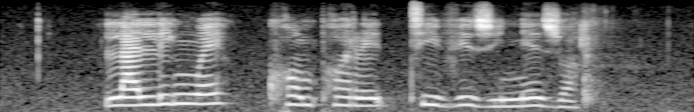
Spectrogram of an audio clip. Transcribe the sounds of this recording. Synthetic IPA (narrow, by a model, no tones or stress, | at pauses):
laliŋwɛ | kʰɔmpʰɔratʰivizʷinɛːzʷwa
